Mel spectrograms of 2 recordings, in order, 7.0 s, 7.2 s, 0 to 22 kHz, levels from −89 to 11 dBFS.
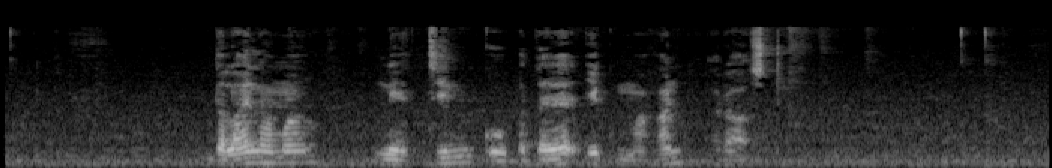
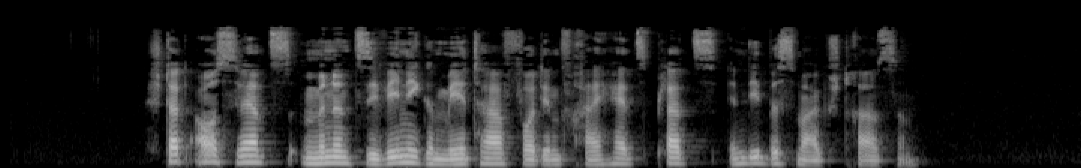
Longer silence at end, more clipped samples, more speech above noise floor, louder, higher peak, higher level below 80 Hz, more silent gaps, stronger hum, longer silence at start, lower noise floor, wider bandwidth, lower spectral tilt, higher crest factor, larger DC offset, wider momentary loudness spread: second, 0.15 s vs 1.1 s; neither; second, 25 dB vs 51 dB; second, -26 LUFS vs -22 LUFS; second, -6 dBFS vs -2 dBFS; about the same, -62 dBFS vs -64 dBFS; neither; neither; second, 0.05 s vs 1 s; second, -51 dBFS vs -74 dBFS; about the same, 11.5 kHz vs 11.5 kHz; about the same, -4 dB/octave vs -4.5 dB/octave; about the same, 22 dB vs 22 dB; neither; first, 19 LU vs 9 LU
